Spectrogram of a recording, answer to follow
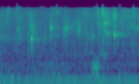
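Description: Vegetables frying in a pan, a sizzle with scattered crackles, over a low steady hum.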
